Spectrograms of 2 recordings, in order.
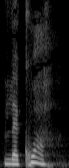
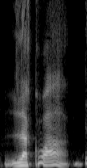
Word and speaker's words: La Croix: It's all about La Croix. – La Croix. – Is that how you say it? I think it's La Croix, actually. – La Croix.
